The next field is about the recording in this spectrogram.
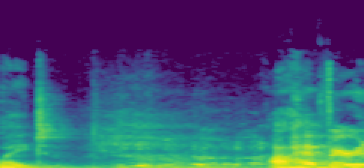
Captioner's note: audience Laughing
